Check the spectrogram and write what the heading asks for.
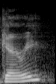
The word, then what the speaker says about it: Gerry: name from from elbridge gary i don't know why they call it gerrymandering when it's elbridge gary with a hard g but uh that's what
